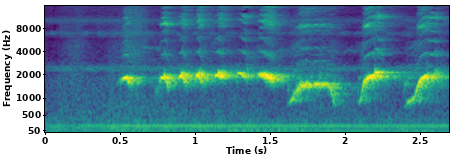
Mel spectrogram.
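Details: Lure song of a white-rumped shama for prompting other shamas to sing: a quick string of bright whistled notes followed by a drooping slur and two sharp rising whistles, with a low steady hum behind.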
